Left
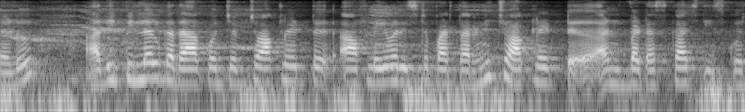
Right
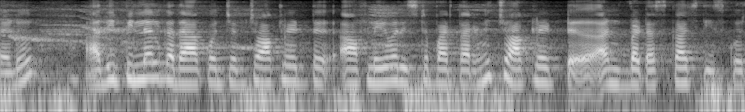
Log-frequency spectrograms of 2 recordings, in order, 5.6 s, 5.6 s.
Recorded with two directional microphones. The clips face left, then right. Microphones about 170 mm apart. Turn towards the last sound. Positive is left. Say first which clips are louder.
# right 1 dB
turn(degrees=-10)  # may be behind; listen again after turning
